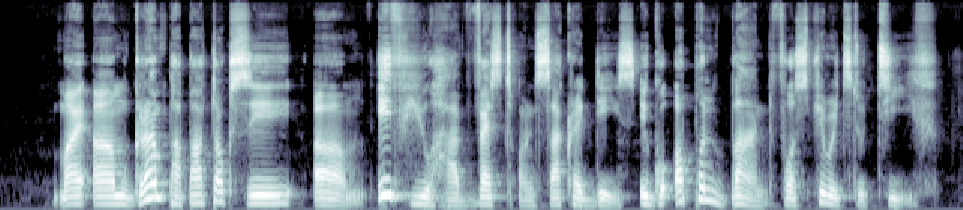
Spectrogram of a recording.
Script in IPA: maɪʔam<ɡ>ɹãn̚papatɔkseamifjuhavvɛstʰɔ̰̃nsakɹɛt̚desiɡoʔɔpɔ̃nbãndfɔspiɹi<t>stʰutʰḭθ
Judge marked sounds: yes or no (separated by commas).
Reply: yes, yes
